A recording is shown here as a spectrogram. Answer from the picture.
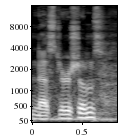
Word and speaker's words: nasturtium: I learned how to pronounce it, nasturtiums, thanks to Kevin from Epic Gardening, to learn how to pronounce that, nasturtium.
